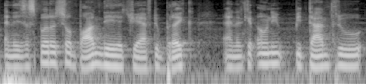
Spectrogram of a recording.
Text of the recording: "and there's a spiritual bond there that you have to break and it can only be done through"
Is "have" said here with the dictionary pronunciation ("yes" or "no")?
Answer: no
